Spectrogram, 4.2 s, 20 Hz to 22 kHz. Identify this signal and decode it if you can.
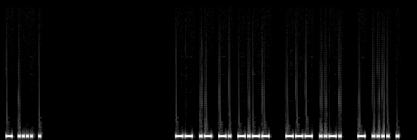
Morse code, heard as a keyed tone, about 64 wpm, 700 Hz. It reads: THE MANY OF THE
